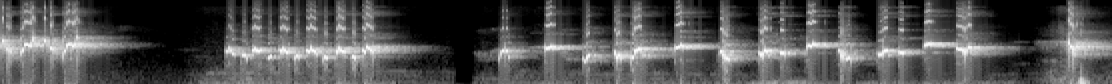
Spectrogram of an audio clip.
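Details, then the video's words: Yellow-vented bulbul singing in lively, chattering form, with a short bubbly burst, then series of quick liquid whistled phrases, mostly mid-pitched, some slurring up or down, delivered in clusters separated by brief pauses. "KICAU SUARA trucukan gacor TARUNG UPLIK ROPEL TAJAM"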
